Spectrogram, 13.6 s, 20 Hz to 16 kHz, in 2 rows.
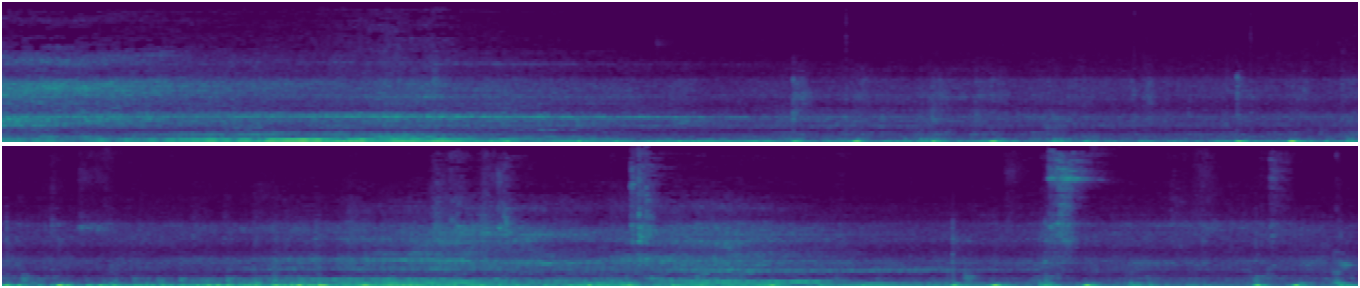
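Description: A South Western Railway class 455 electric train on the Guildford to London Waterloo service runs through Clapham Junction, giving a steady rumble with rhythmic wheel clatter and a brief horn-like tone near the start.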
